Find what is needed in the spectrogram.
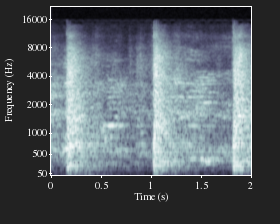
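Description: A referee's hand slapping the wrestling ring canvas three times, about a second apart, counting a pinfall.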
